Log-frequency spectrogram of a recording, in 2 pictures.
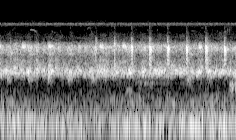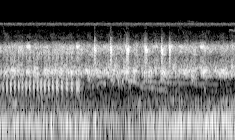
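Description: A dense chorus of rice field frogs croaking and clicking rapidly, with a steady high insect hum behind.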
